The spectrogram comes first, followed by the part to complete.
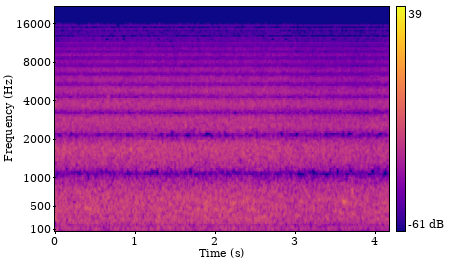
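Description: Steady outdoor crowd ambience: an even wash of noise with faint distant voices.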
